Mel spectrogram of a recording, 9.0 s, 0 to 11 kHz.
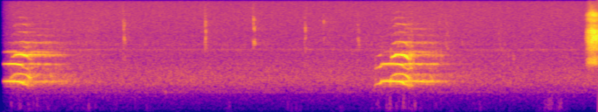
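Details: Common cranes newly arrived in spring on a misty 18 February 2017 at a floodplain in Rożdżały, Poland. Two rough, ringing trumpeted calls about six seconds apart stand out from a quiet background with faint ticks.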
